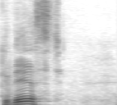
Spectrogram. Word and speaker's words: Qvist: so guys that is the kavist or Cubist it's pronounced cavist variant PE version one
